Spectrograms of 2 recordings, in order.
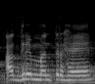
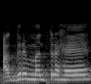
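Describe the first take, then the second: No difference in how they are said.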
